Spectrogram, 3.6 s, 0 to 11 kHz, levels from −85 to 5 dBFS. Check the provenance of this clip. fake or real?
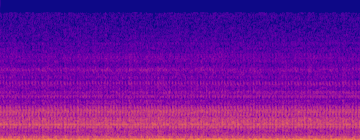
real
